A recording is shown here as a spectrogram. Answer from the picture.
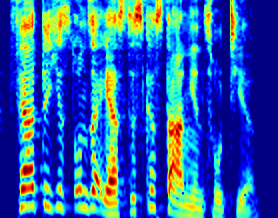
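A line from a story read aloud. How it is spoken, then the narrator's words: Calling, beaming. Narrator (German): ruft sie und strahlt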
